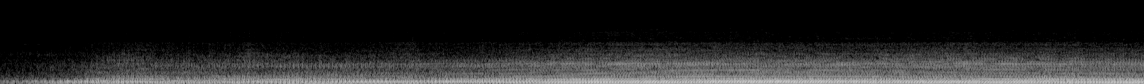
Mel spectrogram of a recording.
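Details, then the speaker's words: 1969 Renault R10 with a 670cc Predator V-twin and CVT drive, left in third of its four-speed manual, driving under load: a deep, even two-cylinder drone climbing gently in pitch, with CVT noise. Normal running. "the two-cylinder v twin engine actually sounds wonderful ah and the CVT drive system sort of well it ruins the sound a little bit but I'm okay with that"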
